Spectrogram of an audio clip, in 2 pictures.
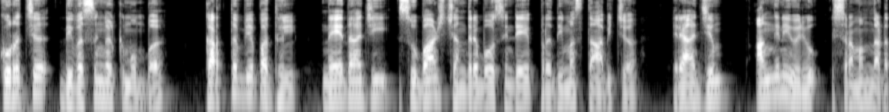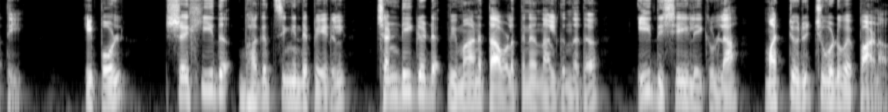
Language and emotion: Malayalam, neutral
